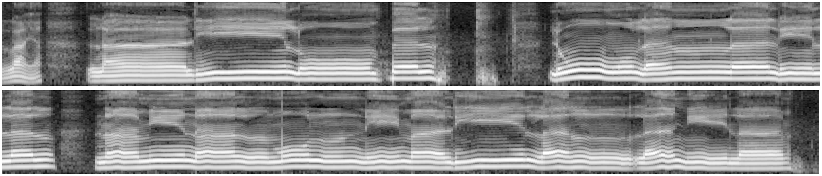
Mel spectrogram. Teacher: Untuk huruf lam keluarnya huruf berasal dari ujung lidah menyentuh langit-langit mulut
